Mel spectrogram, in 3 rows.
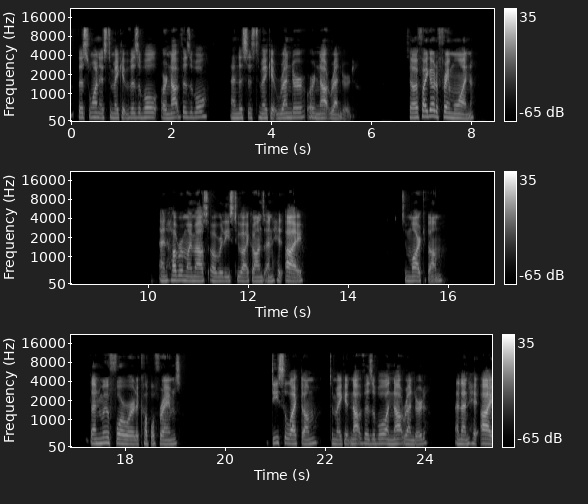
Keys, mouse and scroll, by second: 9.4 click, 13.4 i, 14.8 i, 17.5 click, 21.9 click, 24.0 click, 24.7 i.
